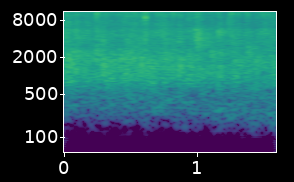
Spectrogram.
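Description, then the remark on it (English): Steady audience applause for a pastor who organized a trail outing, a dense wash of many hands clapping at an even, sustained level throughout, with no voices standing out. “Let's give him a round of applause for doing that.”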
